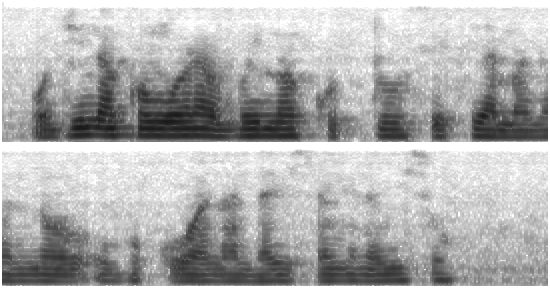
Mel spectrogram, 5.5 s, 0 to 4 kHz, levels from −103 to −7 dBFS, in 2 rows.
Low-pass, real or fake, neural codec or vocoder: 3.6 kHz; fake; codec, 16 kHz, 16 kbps, FreqCodec, smaller model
